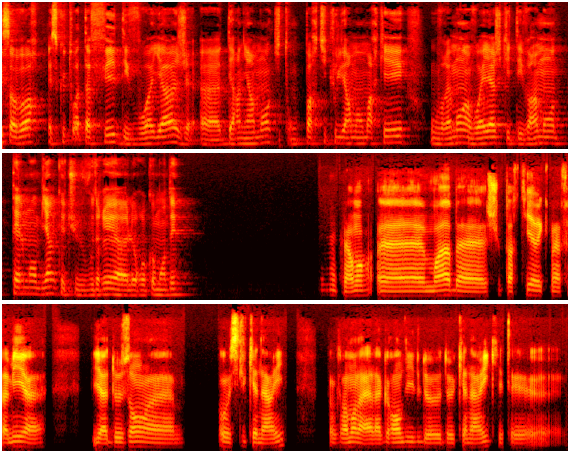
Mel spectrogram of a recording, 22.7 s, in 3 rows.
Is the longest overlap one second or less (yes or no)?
yes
